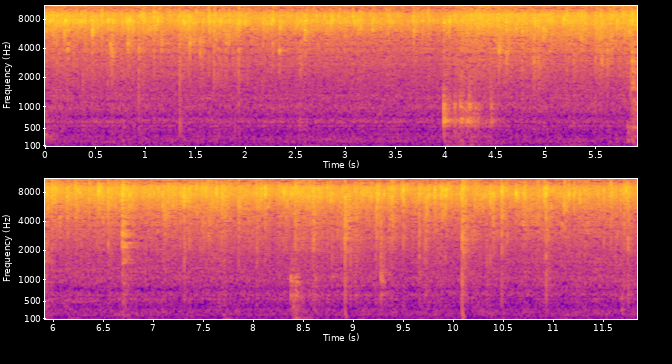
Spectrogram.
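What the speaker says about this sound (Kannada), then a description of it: "ಎಣ್ಣೆ ಕಾದ ನಂತರ ಒಂದು ಮೂರು ಈರುಳ್ಳಿಯನ್ನು ಕಟ್ ಮಾಡ್ಕೊಂಡಿರೋದು ಹಾಕ್ಕೊಳ್ತಾ ಇದ್ದೀನಿ" Three chopped onions fry in hot oil for a village-style egg sambar, a dense, continuous close hiss and crackle with scattered stirring clicks throughout.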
